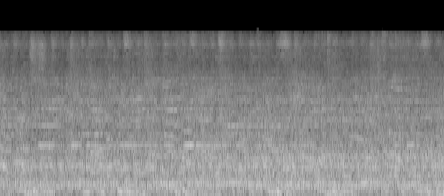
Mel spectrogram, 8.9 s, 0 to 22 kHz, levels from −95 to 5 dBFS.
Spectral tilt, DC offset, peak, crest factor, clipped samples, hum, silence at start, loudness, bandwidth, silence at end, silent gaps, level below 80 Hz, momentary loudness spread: -4.5 dB/octave; under 0.1%; -6 dBFS; 14 dB; under 0.1%; none; 0 s; -19 LUFS; 11.5 kHz; 0 s; none; -36 dBFS; 2 LU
